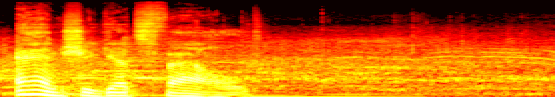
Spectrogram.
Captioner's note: crowd cheering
